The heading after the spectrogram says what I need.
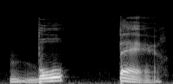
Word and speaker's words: beau-père: So père, okay, father, so father-in-law, okay, in French it's le beau-père, the beautiful father. Le beau-père. So remember this E-A-U combination of vowels only give you the sound O, beau, okay, le beau-père.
